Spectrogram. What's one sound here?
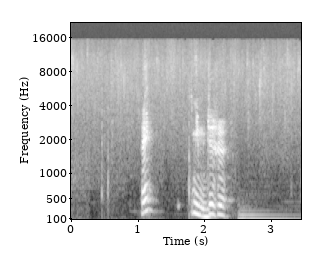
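An older man asks a question sharply.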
